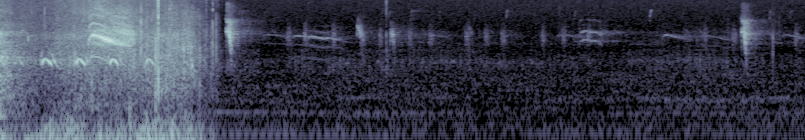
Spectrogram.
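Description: Birds calling outdoors: a quick run of short repeated calls over a low rumble, which stops suddenly about two seconds in. What is left is a faint hush with scattered soft high chirps and a single click near the end.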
